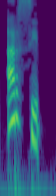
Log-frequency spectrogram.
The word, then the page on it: arsip: indonesian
